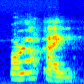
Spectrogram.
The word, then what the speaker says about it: Boracay: there's a place I hope I'm pronouncing it pronouncing it right is um boraca Boracay yeah yeah it's an island yeah yeah yeah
